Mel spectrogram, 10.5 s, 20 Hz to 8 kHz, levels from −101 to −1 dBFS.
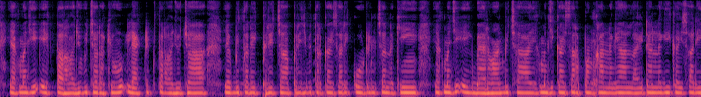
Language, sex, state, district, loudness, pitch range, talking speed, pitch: Hindi, male, Uttarakhand, Uttarkashi, -35 LUFS, 155-165 Hz, 240 wpm, 160 Hz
